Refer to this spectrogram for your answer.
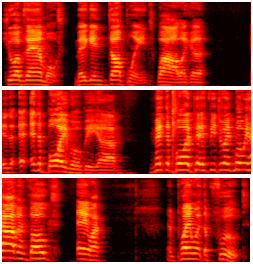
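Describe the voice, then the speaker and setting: A man with a fairly high voice hosts a casual storybook read-along. He wanders off into opinionated asides and speaks straight to his listeners. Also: expressive, moderate pace, fairly bright tone. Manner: digressive, opinionated commentary addressed to listeners. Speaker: podcast host.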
